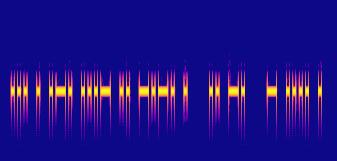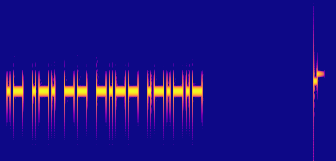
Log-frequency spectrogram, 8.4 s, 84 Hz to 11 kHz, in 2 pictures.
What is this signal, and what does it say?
Morse code, heard as a keyed tone, about 30 wpm, 700 Hz. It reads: SERVICE IN THE ARMY.
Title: Sentences from Top 1000 Words - Review Part 6 - 30wpm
